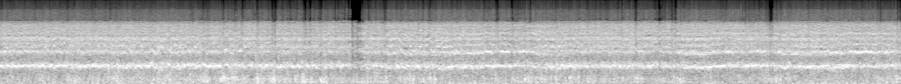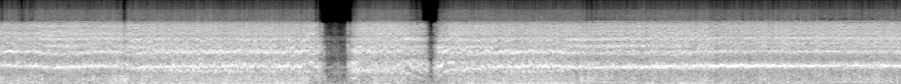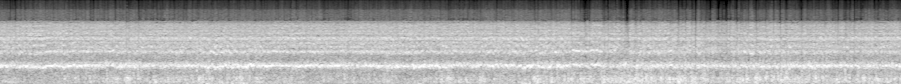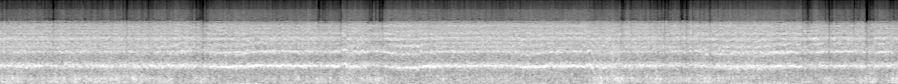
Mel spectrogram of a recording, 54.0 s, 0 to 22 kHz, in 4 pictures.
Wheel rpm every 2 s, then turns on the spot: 230, 230, 230, 220, 230, 220, 220, 220, 190, 100, 140, 210, 220, 230, 230, 230, 230, 240, 230, 230, 230, 230, 230, 230, 230, 230, 230.
none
